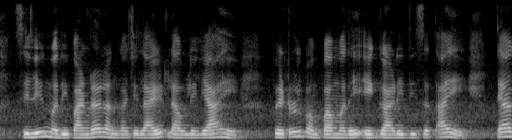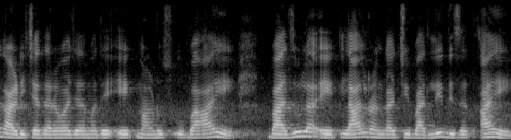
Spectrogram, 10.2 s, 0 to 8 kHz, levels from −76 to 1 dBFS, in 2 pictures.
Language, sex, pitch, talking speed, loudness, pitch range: Awadhi, female, 185 Hz, 165 wpm, -20 LUFS, 180-200 Hz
